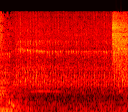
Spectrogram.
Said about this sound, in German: Ein Bus auf der Anfahrt nach Adorf. Das Ziel, der Platz neben der Danzenberghalle. Der Bus ist weder ein Schul- noch ein Reisebus, sondern in seiner Art einmalig.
